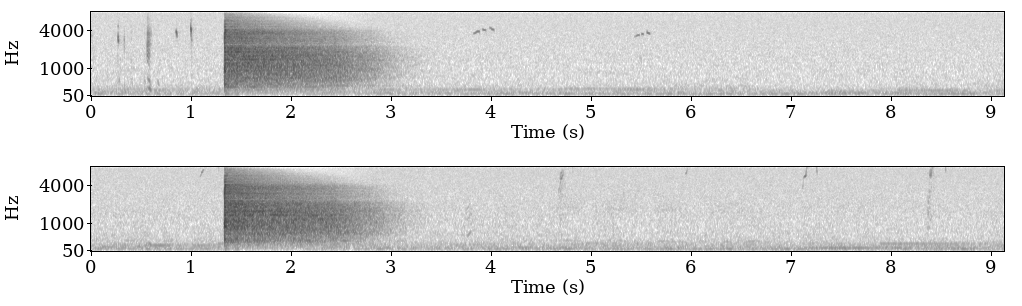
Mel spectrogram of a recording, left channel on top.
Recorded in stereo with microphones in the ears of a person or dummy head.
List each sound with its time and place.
1.3 s a clap: 5° right (ahead or behind), 3.5 m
